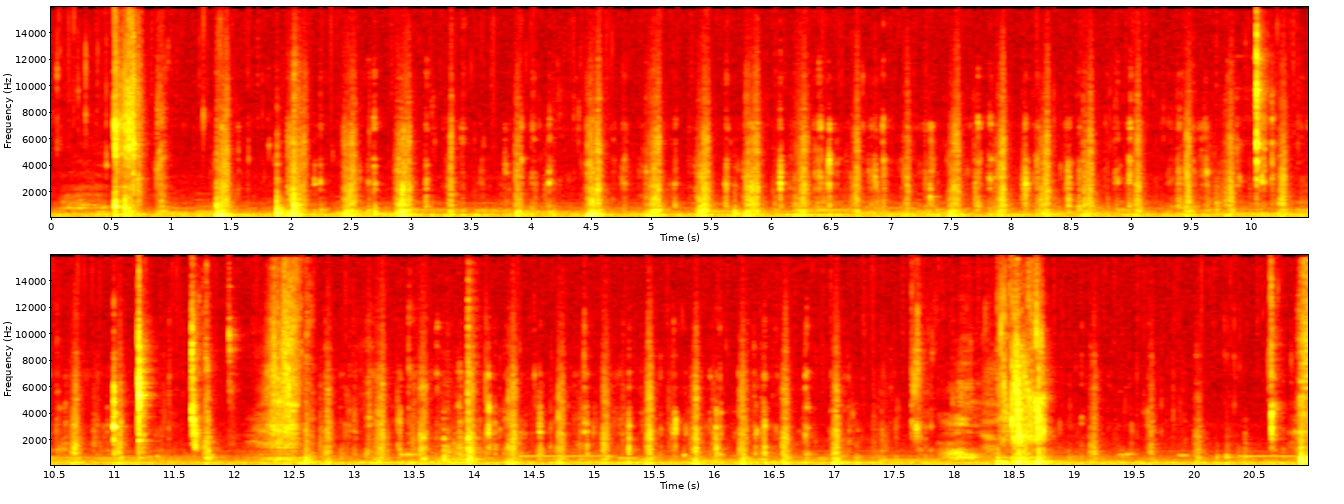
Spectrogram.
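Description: Close-miked chewing of crispy fried loach: a dense run of small crunches and wet mouth clicks, with two longer noisy slurps, about halfway through and again near the end.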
